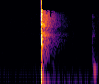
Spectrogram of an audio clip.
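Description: A single sharp, loud hand clap with a short ringing tail, followed about half a second later by a much fainter, softer second clap. No one speaks.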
